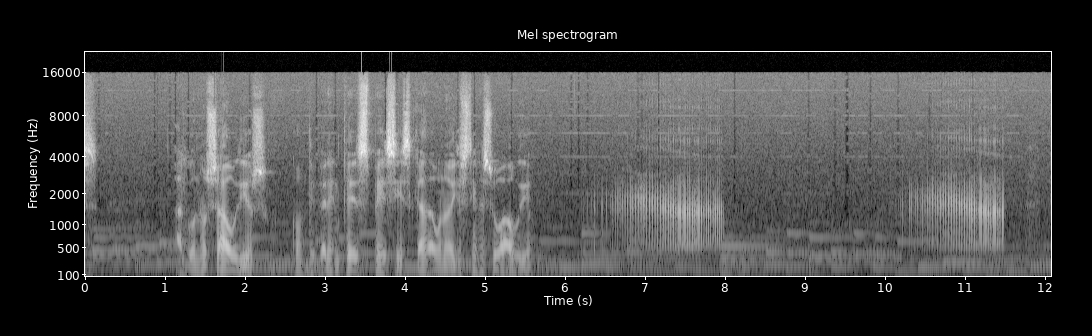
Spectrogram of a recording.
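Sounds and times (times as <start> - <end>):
quiet background music: 0.0 - 12.0
frog croak: 5.6 - 11.8.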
